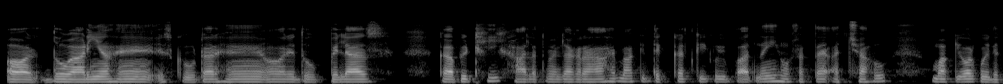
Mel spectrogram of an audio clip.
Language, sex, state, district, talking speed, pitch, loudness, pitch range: Hindi, male, Uttar Pradesh, Jalaun, 190 wpm, 120 Hz, -32 LUFS, 120-125 Hz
